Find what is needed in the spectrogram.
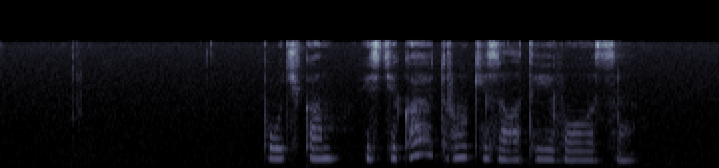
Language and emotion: Russian, neutral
